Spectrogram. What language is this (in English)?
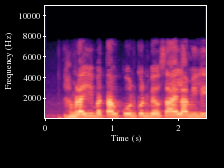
Magahi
